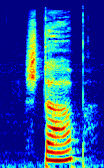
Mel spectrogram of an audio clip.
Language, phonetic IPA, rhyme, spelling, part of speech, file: Czech, [ˈʃtaːp], -aːp, štáb, noun, Cs-štáb.ogg
- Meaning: 1. staff (commanding officers) 2. headquarters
